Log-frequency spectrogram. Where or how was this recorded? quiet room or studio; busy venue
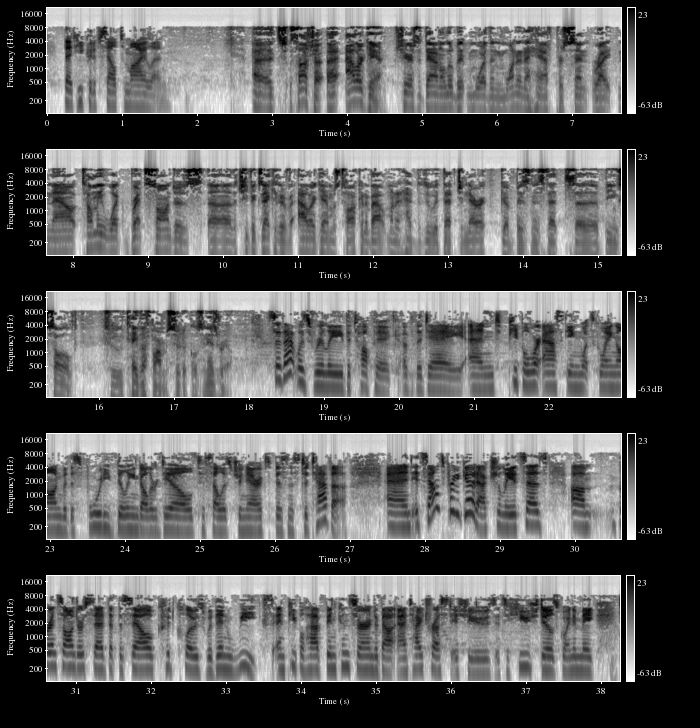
busy venue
